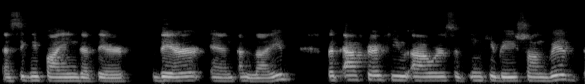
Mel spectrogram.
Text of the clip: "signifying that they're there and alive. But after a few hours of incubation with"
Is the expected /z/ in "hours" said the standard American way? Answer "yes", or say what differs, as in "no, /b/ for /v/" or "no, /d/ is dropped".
no, /s/ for /z/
